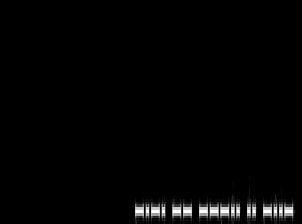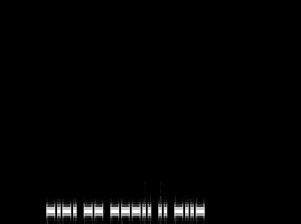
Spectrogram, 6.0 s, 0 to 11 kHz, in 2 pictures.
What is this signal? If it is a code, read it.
Morse code, heard as a keyed tone, about 41 wpm, 700 Hz. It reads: CM8IX CM8IX
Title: DXCC-100 Call Signs - 5 Characters - Repeated 2x - 45wpm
